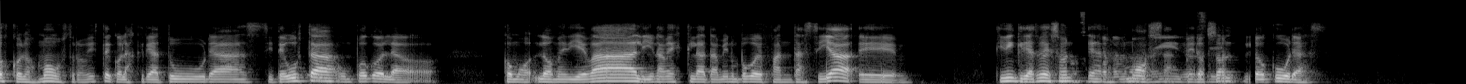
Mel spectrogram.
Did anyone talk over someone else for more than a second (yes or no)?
yes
